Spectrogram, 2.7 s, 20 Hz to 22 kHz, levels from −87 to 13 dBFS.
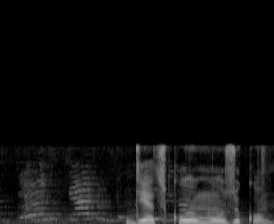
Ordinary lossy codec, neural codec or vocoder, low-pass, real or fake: none; none; none; real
